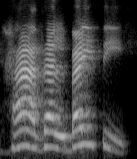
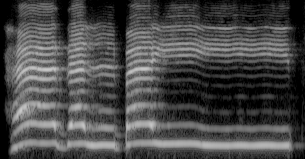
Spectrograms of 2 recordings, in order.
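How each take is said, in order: First: The last word ends in a short vowel. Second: The last word ends on a lengthened diphthong. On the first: The reader keeps going without stopping. "Misalkan ini" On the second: The reader stops at this word. "Kalau diwakafkan jadi"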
